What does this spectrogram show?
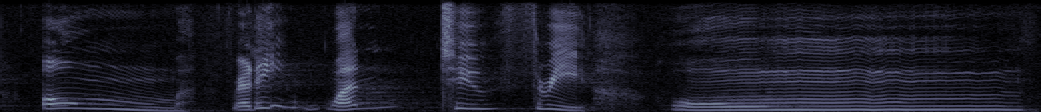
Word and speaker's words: om: The first syllable of the Sanskritic alphabet is ah. And the last syllable is mm. So, let's try this together since you're responsive. Everybody, together, let us say om.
